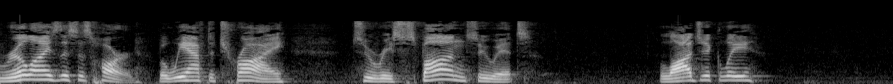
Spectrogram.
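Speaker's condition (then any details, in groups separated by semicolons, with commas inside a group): No condition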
